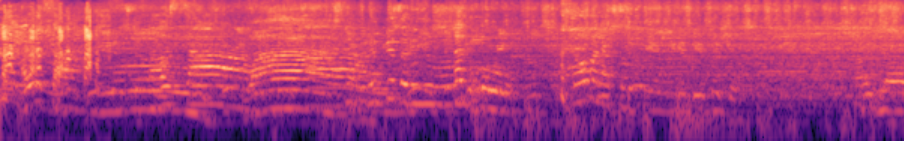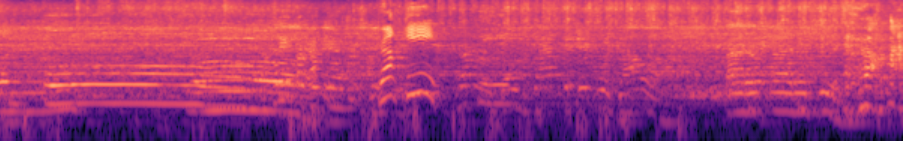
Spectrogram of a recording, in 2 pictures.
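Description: A young man laughs loudly and shouts nearby.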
